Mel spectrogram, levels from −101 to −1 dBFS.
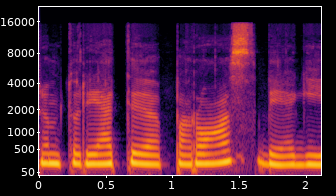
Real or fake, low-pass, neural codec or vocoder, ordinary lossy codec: real; 14.4 kHz; none; Opus, 24 kbps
